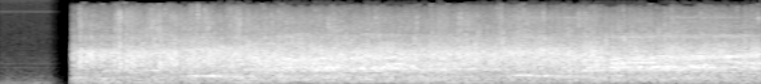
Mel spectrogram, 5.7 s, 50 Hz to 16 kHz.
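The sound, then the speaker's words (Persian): Applause fills a five-star hotel hall in Doha after a peace treaty signing, bursting in after a brief quiet moment and holding as a steady, loud, dense clapping until the end. “این صدای چکسک در هتل 5 ستاره اشراتون دوحه بعد از آن در فضای تالار بلند شد که دیپلمات آمریکایی و نماینده طالبان پیمان را تحت عنوان آوردن صلح در افغانستان امضا کردند.”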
